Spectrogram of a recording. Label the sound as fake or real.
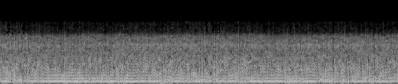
fake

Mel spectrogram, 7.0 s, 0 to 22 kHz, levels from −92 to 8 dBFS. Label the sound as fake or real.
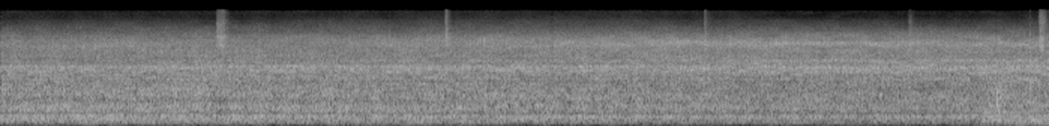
fake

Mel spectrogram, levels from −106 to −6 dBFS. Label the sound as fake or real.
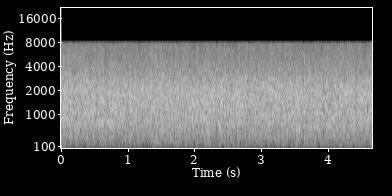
fake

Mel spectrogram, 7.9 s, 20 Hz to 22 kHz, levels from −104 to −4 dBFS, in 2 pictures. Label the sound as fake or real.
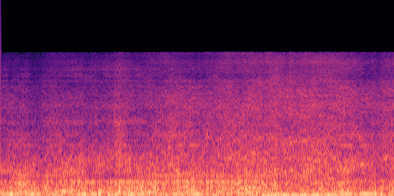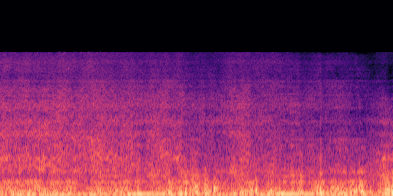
fake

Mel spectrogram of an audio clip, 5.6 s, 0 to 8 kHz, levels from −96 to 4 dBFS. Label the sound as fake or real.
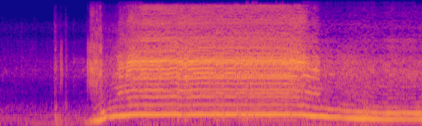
fake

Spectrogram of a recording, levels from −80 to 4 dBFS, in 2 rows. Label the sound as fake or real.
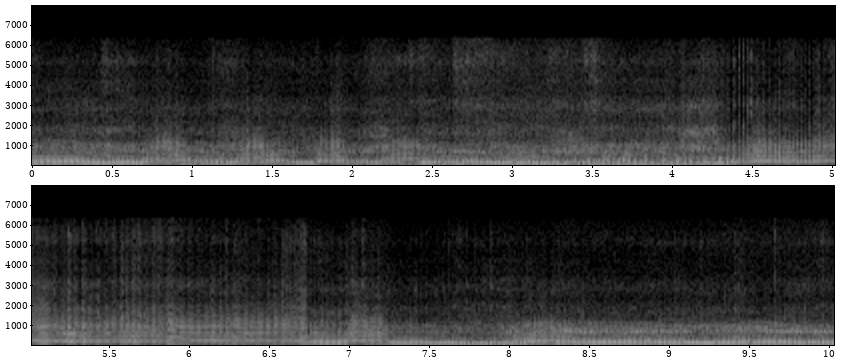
fake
